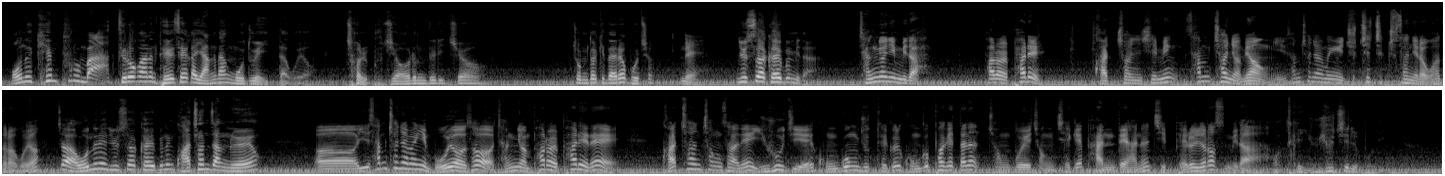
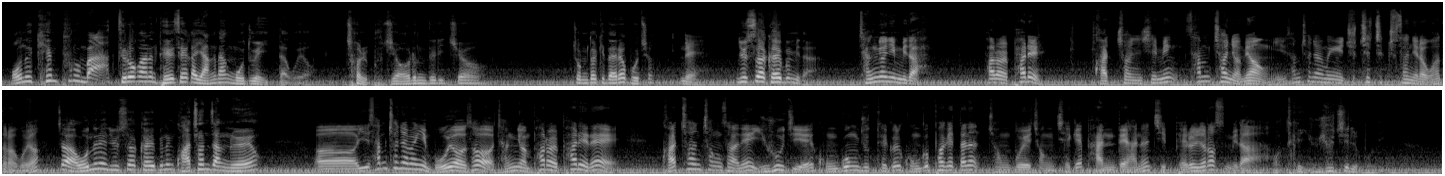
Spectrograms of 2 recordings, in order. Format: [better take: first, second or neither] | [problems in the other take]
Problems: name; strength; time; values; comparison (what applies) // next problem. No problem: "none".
neither | low rumble; noticeable; throughout; 20 dB below the speech; the same in both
